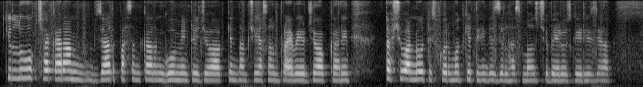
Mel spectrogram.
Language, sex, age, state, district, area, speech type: Kashmiri, female, 18-30, Jammu and Kashmir, Kupwara, rural, spontaneous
